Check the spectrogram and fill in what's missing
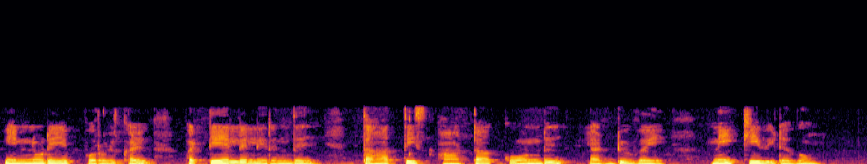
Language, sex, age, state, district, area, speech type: Tamil, female, 30-45, Tamil Nadu, Mayiladuthurai, urban, read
